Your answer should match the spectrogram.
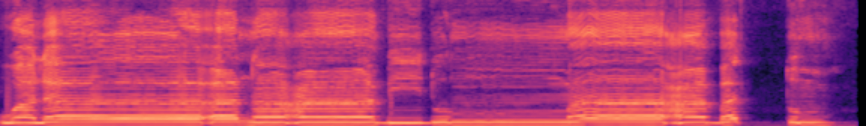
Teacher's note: Dal kita masukkan ke ta, tidak jadi qalqalahnya.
